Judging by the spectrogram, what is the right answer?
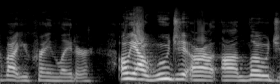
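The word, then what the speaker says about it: Łódź: Oh yeah, Wuj Loj. It's pronounced Wuj.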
